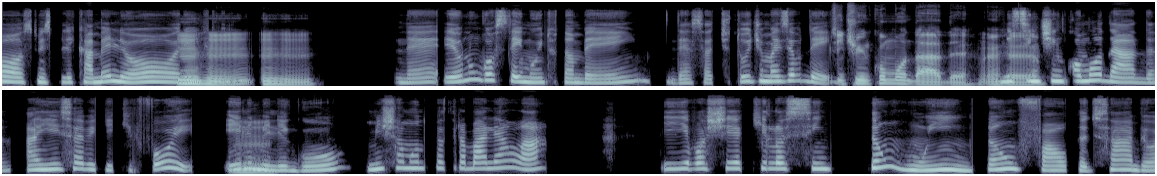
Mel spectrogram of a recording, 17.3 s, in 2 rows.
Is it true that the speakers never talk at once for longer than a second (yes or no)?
yes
